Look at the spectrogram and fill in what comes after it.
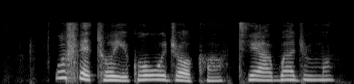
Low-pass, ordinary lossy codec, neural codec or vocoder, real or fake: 7.2 kHz; none; codec, 16 kHz, 1.1 kbps, Voila-Tokenizer; fake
